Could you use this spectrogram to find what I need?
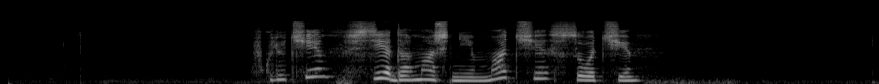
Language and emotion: Russian, neutral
